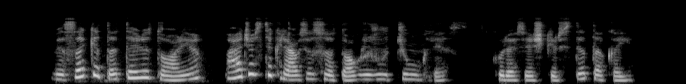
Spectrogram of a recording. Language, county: Lithuanian, Alytus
